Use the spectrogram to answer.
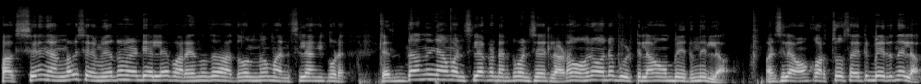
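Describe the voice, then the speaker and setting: Fast, emphatic streamer man. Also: high-pitched, darkish tone. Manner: emphatic, aggrieved, keeps asking if listeners understand. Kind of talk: livestream chat.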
